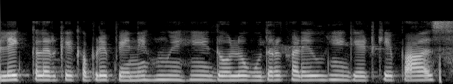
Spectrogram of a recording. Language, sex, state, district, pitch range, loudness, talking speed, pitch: Hindi, female, Odisha, Nuapada, 200-210 Hz, -17 LUFS, 210 wpm, 205 Hz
